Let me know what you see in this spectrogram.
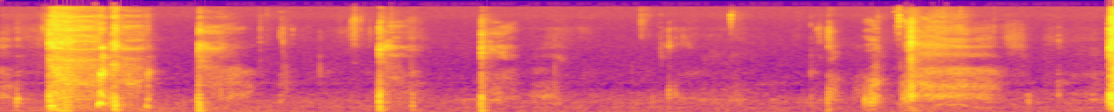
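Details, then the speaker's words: Cough from a speaker who says they are sick: several short coughs in a quiet room, a strong burst near the start and another toward the end. "excuse my coughing I'm sick so hey I'm sorry"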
